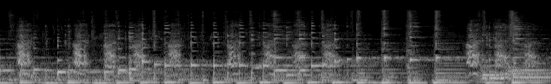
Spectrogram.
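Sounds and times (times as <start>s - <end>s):
dog barking and yipping: 0.2s - 3.5s, 4.7s - 5.5s.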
